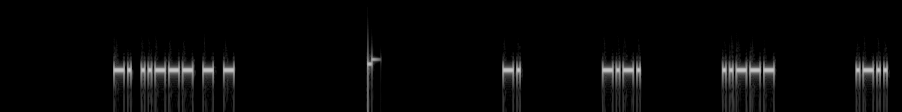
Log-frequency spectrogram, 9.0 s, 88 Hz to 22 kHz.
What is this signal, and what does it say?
Morse code, heard as a keyed tone, about 36 wpm, spaced as for 15 wpm, 700 Hz. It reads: N2TT NC2L
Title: USA Call Signs - 4 Characters - 8x Character Spacing - 35wpm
